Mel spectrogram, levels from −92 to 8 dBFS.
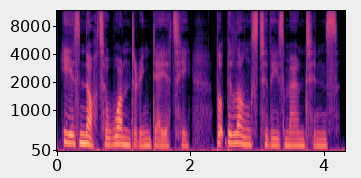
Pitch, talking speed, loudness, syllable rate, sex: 170 Hz, 155 wpm, -19 LUFS, 4.5 syllables/s, female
